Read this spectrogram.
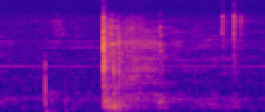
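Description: A wooden drawer slides open with a thump.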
